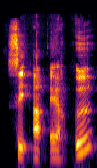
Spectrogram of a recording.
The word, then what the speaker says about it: care: C-A-R, si vous prenez les mêmes lettres et que vous rajoutez un E, C-A-R-E, le A va se prononcer E.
